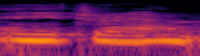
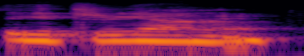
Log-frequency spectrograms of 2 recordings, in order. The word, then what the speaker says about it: Adriane: I've been saying Adrian and it's Adriane.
